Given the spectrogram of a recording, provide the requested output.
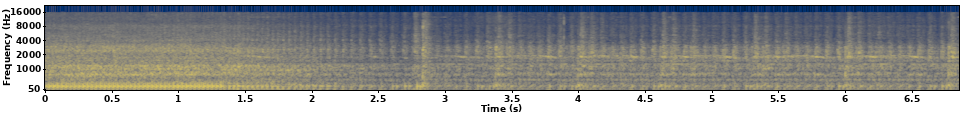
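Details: DuroMax XP10000E 10,000-watt portable generator after fitting a tri-fuel kit: loud start at high revs easing down into a steady, even chug with no knocks or misses, as the idle control lowers speed when no electricity is being drawn.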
